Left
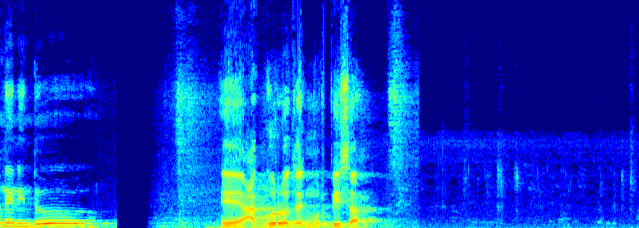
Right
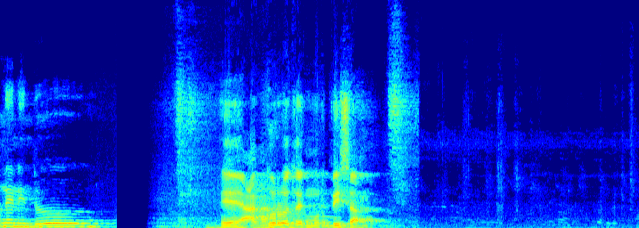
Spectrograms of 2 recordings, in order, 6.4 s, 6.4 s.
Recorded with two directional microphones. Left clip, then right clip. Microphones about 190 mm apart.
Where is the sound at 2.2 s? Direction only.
20° left (ahead or behind).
